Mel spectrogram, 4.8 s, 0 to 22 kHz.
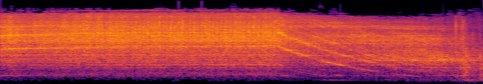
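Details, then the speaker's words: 12-inch DeWalt miter saw after replacing the armature bearing, switch and belt: high motor whine climbs smoothly and winds down evenly, with no rumble or grinding; it sounds like new. "Sounds like a brand new machine."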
